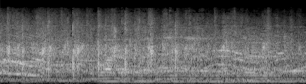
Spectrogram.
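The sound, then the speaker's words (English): Fort Recovery fans at a basketball game clap loudly and steadily for about three seconds in an obviously sarcastic cheer as a foul is finally called. A dense wash of applause with a few scattered voices cheering in the mix. “And they finally call a foul right there, and the Fort Recovery faithful clap really loud in a obviously sarcastic cheer.”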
